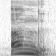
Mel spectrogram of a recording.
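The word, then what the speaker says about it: ङ: कुछ लोग इसे न्या बोलते हैं, कुछ लोग अड़ा बोलते हैं. लेकिन मानक हिंदी में इसका उच्चारण परिवर्तन किया गया है, यानी कि इसे अंग. समझ में आया? अंग इस ध्वनि के नाम से बोलते हैं, लेकिन अब अड़ा भी बोलते हैं. आपकी मर्जी है, जैसे भी उच्चारण कीजिए.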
